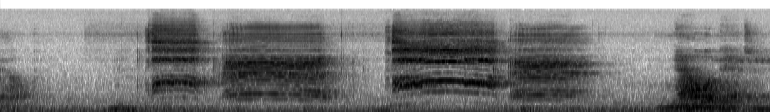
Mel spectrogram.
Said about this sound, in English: watch what it sounds like for a baby sheep to cry out for help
